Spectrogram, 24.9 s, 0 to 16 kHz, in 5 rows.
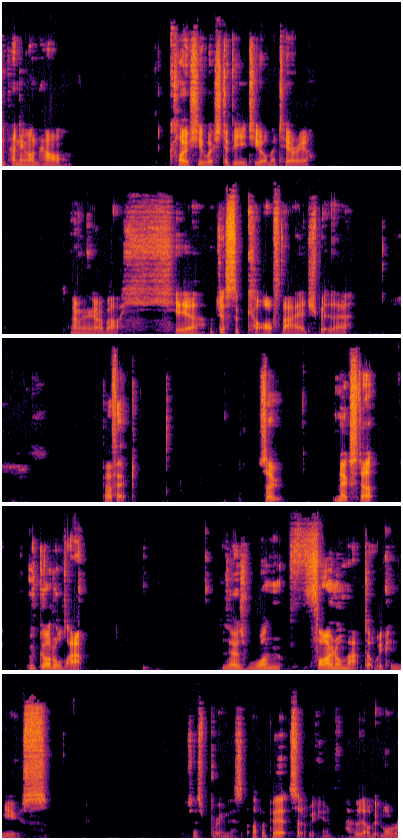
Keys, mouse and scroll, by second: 6.3 scroll down 1, 14.2 middle click, 15.2 click, 16.8 click, 17.8-18.3 scroll down 1, 18.3 middle click, 18.8 click, 20.1 middle click, 23.9 click.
